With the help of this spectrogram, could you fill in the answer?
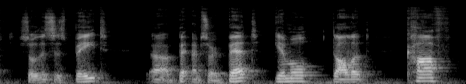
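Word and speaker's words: ב: Now, the Bet, I'm going to do differently. So I'm going to go ba if it has the dot and va if it doesn't.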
